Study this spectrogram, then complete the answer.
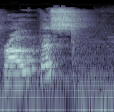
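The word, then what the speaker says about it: πραΰτης: god the word mick in greek or is pronounced proudest p r a u t e s it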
